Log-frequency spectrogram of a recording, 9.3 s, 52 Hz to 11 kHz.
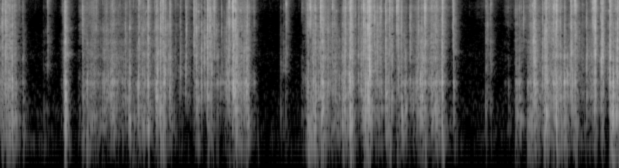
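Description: Fingertips crinkle a small, mostly empty clear polyethylene bag held in both hands and rummage through the few plastic bricks inside, from a LEGO Chevrolet Corvette C8.R Race Car set 76903. Dense bursts of bright, crisp crackling and light clicking come in several runs, separated by short silent pauses around four and seven seconds.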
